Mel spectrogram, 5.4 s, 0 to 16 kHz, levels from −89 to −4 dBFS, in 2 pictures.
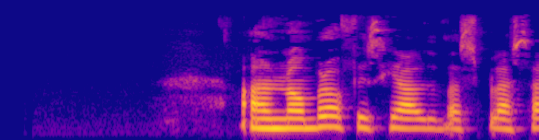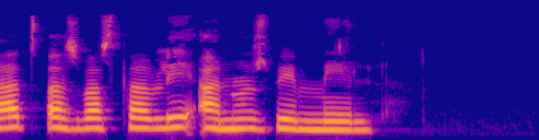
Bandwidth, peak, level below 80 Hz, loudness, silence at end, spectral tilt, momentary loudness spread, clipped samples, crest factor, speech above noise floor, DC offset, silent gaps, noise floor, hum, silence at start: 11 kHz; -2 dBFS; -76 dBFS; -21 LUFS; 0.85 s; -5.5 dB/octave; 11 LU; under 0.1%; 20 dB; 57 dB; under 0.1%; none; -78 dBFS; none; 1.2 s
